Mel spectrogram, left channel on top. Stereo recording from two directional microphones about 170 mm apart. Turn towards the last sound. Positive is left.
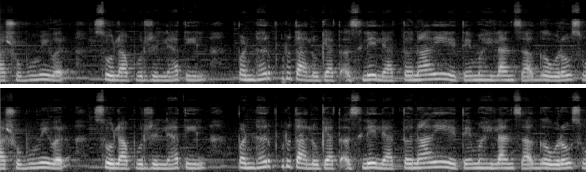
turn(degrees=-10)  # may be behind; listen again after turning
